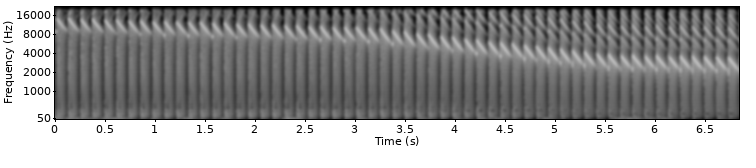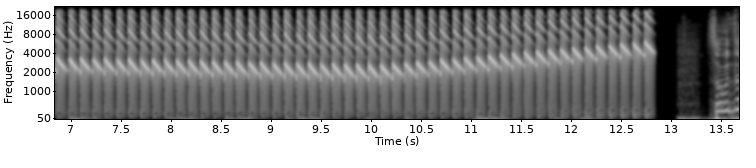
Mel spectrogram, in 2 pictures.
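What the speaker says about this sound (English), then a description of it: "The first sound we have here is the 303" A Roland 303 acid synth drones on a steady G sharp at 125 BPM, a buzzing rapid pulse whose resonant filter sweeps down and slowly back up, loud and alone before cutting off.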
